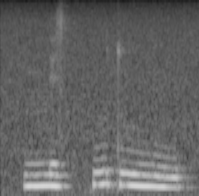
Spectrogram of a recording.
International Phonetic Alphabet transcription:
nː e z kː u t uː

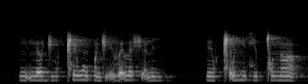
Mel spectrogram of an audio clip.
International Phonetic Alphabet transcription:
ŋ ḛ ŋ ɛ ə̯ d͡ʒ i w ǁ e w õ p ɐ̃ d͡ʒ ḛ v ɛ̰ l ɛ ʃ ɛ̰ n i | e w ǁ ɛ̰ w nʲ õ ɕ e p ǀ o n ɐ̃

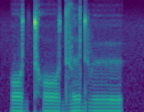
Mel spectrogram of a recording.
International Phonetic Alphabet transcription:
o d tʰ oː d ð ɨ d β ʉː

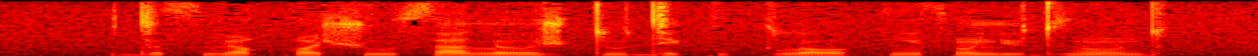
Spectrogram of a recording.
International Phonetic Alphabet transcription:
d ɤ θ β e qʷ ɯ ʃ u θ a l ɤ ʒ t u d e k u k l ɔ k ĩ θ õ lʲ u d ð õ d

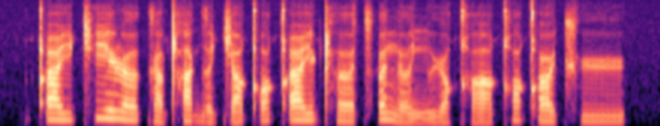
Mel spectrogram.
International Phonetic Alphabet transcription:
qʼ iː˧ cʰ iː˥ ɭ əː˧ k a˩ ʈʰ a˧ ɡ ɜ˩ c ɜ˩ qʼ ɔ˥ qʼ iː˥ ʈʰ əː˧ t͡sʼ ə˥ n əː˩ ɲ yː˩ qʰ aː˩ qʰ ɔ˥ qʼ yː˧ t͡ʃʰ yː˧

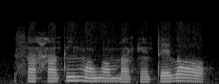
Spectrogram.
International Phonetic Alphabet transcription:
s ã˧ h ã˧ t ĩ˦ m ɔ̃˧ w ɔ̃˧ m ã˨ k ɛ̃˨ t ɛ˨˦ l ɔ˦˨

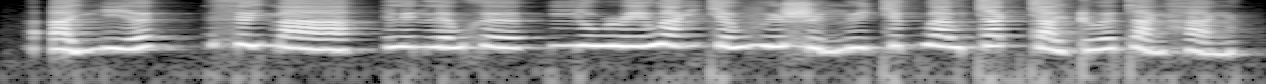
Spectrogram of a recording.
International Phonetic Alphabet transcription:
ʔ a˨˩˨ j ŋ i˨˩˦ ə̯ | s ə˧ j m aː˨˩ | l ɨ˧ n l ə˧˥ w x əː˧ | ɲ o˧ w ɹ e˧˥ w a˧˥ ŋ c ə˧˥ w v ɨ˧˥ ʂ ɨ˨˩˨ ŋ ɨ˧ c ə˦˥ k̚ w a˧ w c a˦˥ k̚ c a˨˩ j ʈ u˧˥ ə̯ t̪ a˨˩˦ ŋ h a˨˩˨ ŋ

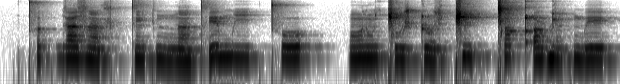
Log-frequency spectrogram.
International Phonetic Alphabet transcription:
t̪ʰ ʌ˧ k ɡ a˧ z ã˨ x tː ẽ˧ k nː ã˨ tʼ e˦ m i˧ | t̪ʰ o˧ | õ˧ ɾ ũ˧ ǀ u˨ z ʈ o˨ z ǁ ĩ˦˨ k ǀ ʌ˦ qʼ ʌ˦ ɖ ɛ̃˦ k m e˦

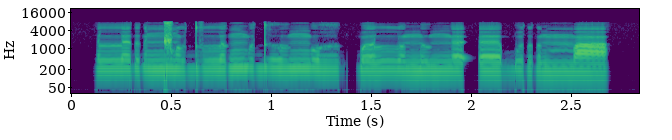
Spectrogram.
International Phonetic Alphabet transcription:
lː ɛ r ŋ͡ǁ u d lː ə ŋ͡m ɯ d ɦ ɯ ŋ ʊ ɦ ə k͡p ə lː ʊ n ɯ ŋ ɛ ʔ ɛ ɓ ʊ r mː a

